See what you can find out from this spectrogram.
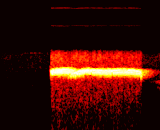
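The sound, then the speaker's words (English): A short whistle marks the end of a timed topic on a sports discussion show. It is one clear, steady high tone lasting about a second, then it stops with a brief trailing fade. “I will be keeping track of the time. We will hear a little whistle like this”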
